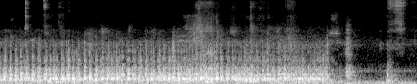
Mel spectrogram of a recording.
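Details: Needle EMG of the trapezius/shoulder-girdle muscles during shoulder shrug or retraction: dense rapid crackling and popping from EMG speaker during contraction, then quieting; normal voluntary motor unit firing.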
